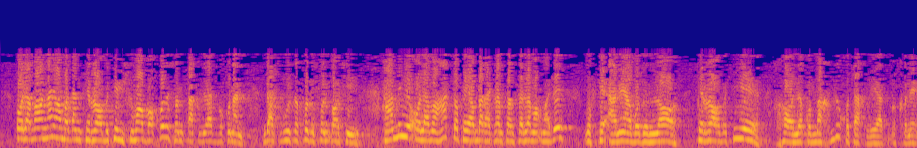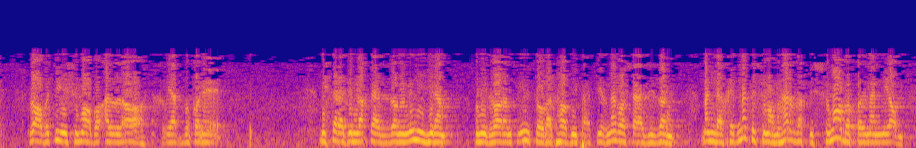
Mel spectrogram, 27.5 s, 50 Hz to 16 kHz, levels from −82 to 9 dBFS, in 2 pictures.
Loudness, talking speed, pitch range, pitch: -8 LUFS, 150 wpm, 155-185 Hz, 165 Hz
